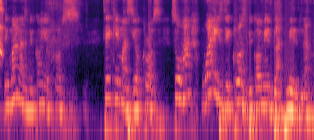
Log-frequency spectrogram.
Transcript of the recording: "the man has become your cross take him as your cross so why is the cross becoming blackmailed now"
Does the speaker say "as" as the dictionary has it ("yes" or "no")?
no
